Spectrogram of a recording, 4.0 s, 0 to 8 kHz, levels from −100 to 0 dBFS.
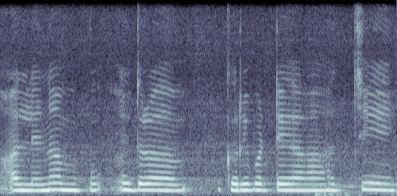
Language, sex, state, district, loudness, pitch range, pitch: Kannada, female, Karnataka, Dharwad, -13 LUFS, 250-265 Hz, 255 Hz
